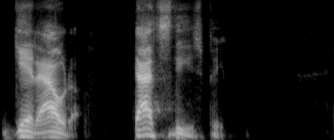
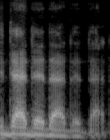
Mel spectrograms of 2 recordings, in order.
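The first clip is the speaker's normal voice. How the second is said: normal talking voice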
